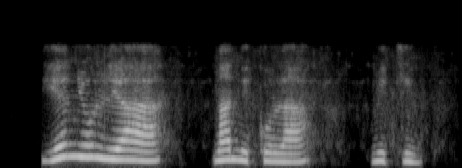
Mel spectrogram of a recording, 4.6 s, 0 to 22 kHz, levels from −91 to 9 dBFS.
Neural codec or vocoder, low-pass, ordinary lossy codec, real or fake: codec, 16 kHz, 4.8 kbps, FACodec; 7.2 kHz; Opus, 24 kbps; fake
